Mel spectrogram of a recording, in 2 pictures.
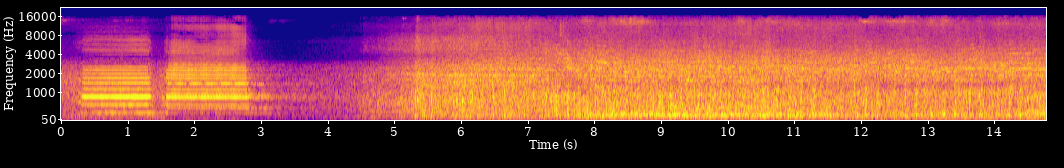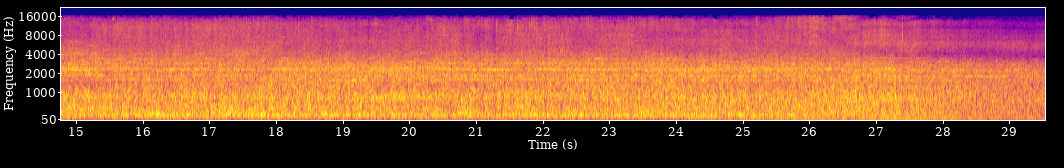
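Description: Two blasts of a diesel locomotive's horn, each about a second long, then after a short lull the steady rumble and clickety-clack of LHB passenger coaches rolling past close by.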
